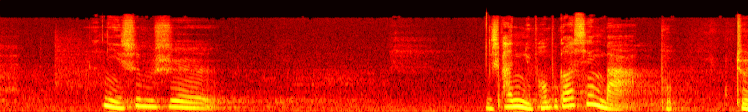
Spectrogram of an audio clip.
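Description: A young woman speaks in a questioning, teasing tone nearby.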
